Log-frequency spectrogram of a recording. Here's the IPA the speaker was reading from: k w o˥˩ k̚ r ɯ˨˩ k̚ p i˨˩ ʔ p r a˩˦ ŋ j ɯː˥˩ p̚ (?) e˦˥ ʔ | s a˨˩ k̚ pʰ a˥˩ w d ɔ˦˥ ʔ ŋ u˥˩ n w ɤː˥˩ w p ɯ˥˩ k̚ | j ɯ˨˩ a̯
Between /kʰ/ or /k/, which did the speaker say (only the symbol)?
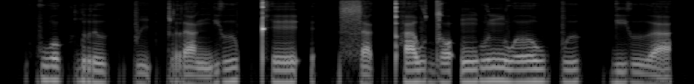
kʰ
